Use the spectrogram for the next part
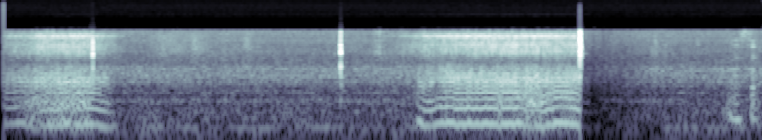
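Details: Man who says he doesn't snore, snoring: two loud, low, rattling snores about a second long each, separated by quiet breathing.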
